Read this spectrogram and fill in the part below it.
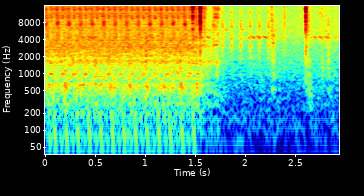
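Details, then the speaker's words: Honda Ruckus scooter after fuel pump swap, carb bowl still filling, little throttle given: starter churns about three even strokes per second for 1.5 s, engine never fires; cranking no-start, owner suspects no spark, was an unfilled carb bowl. "I don't know what's going on with it. Maybe I don't have spark or something."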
